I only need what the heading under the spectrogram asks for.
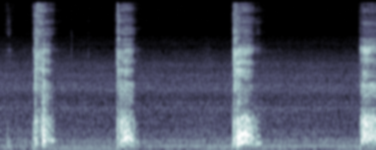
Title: cough @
